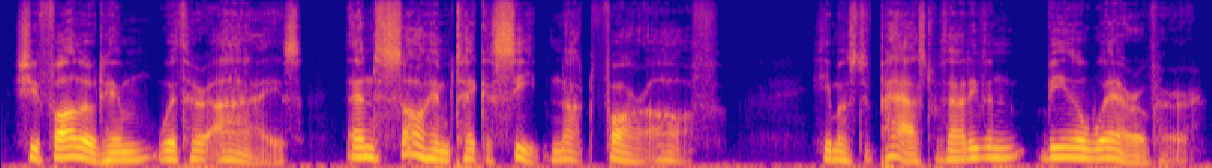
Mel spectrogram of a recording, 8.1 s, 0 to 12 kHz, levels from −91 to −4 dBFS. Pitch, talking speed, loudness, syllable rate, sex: 125 Hz, 185 wpm, -20 LUFS, 4.6 syllables/s, male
